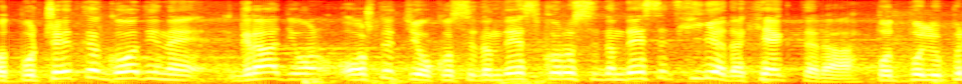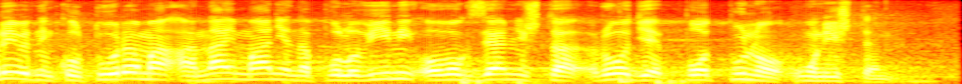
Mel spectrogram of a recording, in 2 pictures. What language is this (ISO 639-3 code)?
srp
